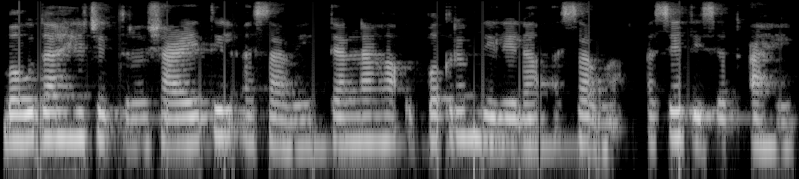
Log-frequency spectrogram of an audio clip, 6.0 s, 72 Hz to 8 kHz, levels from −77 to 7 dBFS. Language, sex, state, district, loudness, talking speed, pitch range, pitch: Marathi, female, Maharashtra, Pune, -18 LUFS, 130 wpm, 180-200 Hz, 185 Hz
